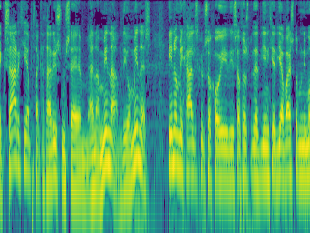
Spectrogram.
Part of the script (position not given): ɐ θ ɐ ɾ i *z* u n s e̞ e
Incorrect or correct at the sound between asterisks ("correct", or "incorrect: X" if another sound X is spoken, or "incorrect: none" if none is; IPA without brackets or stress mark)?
incorrect: s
